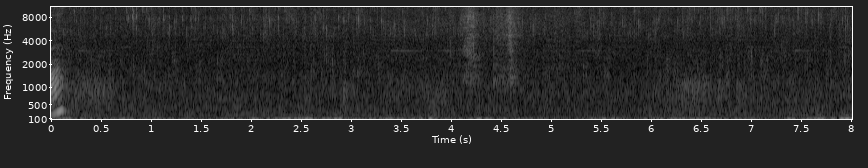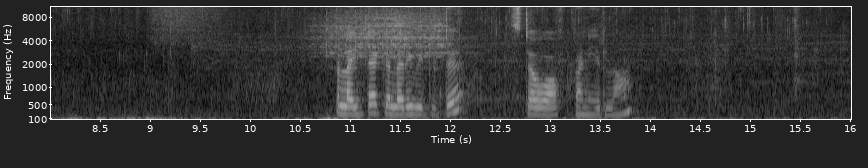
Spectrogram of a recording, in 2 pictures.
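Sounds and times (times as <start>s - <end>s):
gravy bubbling in a pan: 0.0s - 16.0s
steady low hum: 5.1s - 16.0s.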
